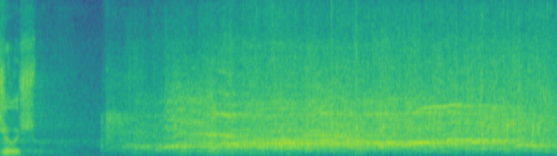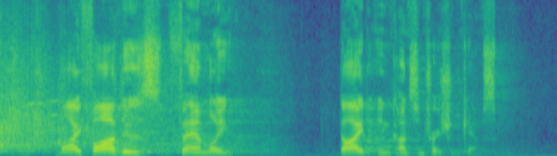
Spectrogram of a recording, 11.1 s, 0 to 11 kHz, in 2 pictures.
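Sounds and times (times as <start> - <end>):
speech: 0.0 - 0.5, 6.2 - 8.0, 9.0 - 10.6
large crowd clapping: 1.0 - 7.4
whistles from a large crowd: 3.5 - 5.2.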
